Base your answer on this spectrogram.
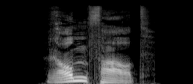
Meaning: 1. a space flight 2. spacefaring (The practice of spaceflight)
- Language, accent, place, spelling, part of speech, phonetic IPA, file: German, Germany, Berlin, Raumfahrt, noun, [ˈʁaʊ̯mˌfaːɐ̯t], De-Raumfahrt.ogg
